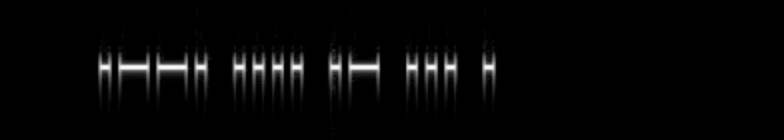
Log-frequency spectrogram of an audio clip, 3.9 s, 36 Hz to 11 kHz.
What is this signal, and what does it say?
Morse code, heard as a keyed tone, about 25 wpm, 700 Hz. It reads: PHASE
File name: 5 Letter Words - First 3 Letters Given - 25wpm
